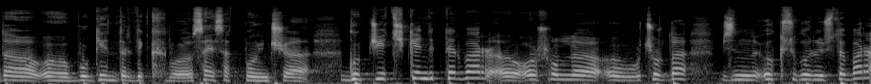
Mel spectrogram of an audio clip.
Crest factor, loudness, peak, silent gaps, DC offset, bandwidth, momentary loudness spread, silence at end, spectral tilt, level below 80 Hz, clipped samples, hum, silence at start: 18 dB; -27 LUFS; -10 dBFS; none; under 0.1%; 15.5 kHz; 6 LU; 0 s; -2.5 dB/octave; -44 dBFS; under 0.1%; none; 0 s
